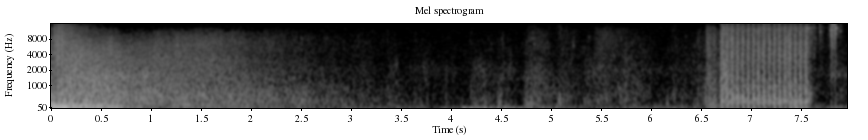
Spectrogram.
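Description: Gunfire in the video game Ghost Recon Wildlands: a loud opening burst fades out, then sharper shots crack later, ending in a sustained rapid automatic volley near the end.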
